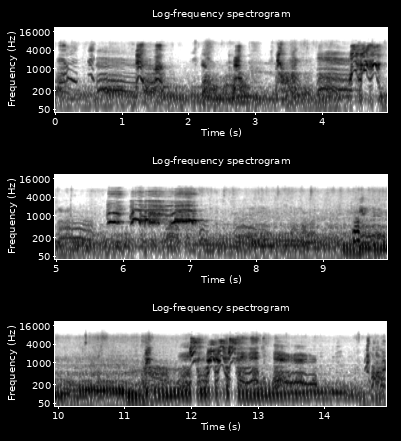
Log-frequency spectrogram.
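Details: Puppies play-fighting, giving short harmonic yelps and squeals with bursts of growling and scuffling, in irregular rapid clusters through the clip; a steady low hum runs underneath.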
